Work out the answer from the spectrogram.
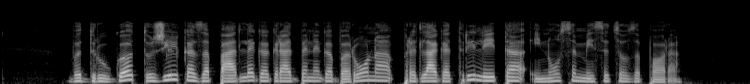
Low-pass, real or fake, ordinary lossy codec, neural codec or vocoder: none; real; none; none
